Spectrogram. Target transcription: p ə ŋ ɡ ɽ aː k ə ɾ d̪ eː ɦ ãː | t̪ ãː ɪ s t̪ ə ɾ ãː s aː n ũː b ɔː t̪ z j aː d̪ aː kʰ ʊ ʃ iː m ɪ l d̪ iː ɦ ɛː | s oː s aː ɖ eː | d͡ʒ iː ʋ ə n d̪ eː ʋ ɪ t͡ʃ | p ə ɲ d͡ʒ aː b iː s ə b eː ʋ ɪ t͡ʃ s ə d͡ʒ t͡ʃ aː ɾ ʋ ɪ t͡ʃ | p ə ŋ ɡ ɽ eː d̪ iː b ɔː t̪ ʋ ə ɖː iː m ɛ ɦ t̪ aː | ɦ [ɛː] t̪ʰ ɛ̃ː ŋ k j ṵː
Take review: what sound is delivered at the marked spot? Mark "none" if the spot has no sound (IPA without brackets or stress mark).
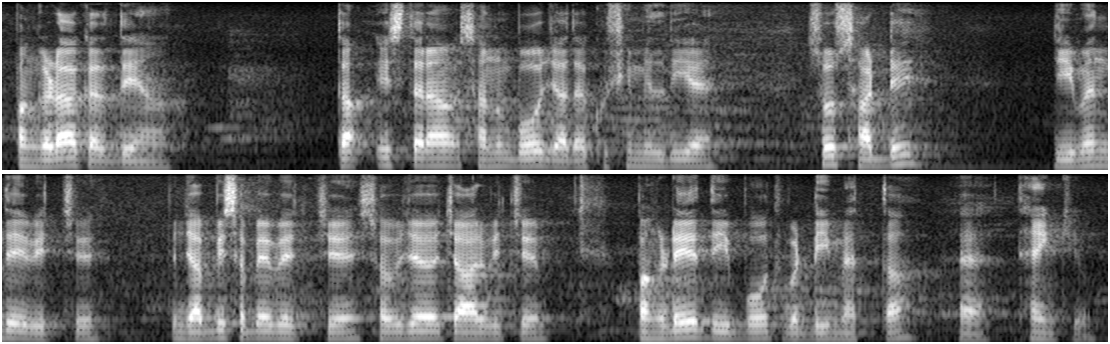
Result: ɛː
